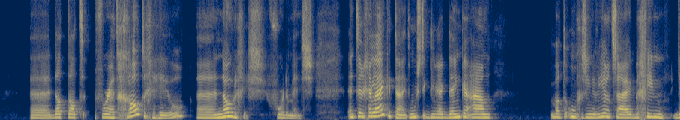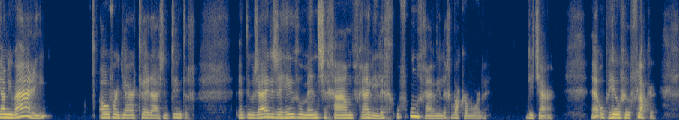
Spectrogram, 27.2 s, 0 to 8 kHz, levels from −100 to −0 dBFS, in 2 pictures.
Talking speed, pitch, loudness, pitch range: 115 wpm, 190 Hz, -23 LUFS, 175-220 Hz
